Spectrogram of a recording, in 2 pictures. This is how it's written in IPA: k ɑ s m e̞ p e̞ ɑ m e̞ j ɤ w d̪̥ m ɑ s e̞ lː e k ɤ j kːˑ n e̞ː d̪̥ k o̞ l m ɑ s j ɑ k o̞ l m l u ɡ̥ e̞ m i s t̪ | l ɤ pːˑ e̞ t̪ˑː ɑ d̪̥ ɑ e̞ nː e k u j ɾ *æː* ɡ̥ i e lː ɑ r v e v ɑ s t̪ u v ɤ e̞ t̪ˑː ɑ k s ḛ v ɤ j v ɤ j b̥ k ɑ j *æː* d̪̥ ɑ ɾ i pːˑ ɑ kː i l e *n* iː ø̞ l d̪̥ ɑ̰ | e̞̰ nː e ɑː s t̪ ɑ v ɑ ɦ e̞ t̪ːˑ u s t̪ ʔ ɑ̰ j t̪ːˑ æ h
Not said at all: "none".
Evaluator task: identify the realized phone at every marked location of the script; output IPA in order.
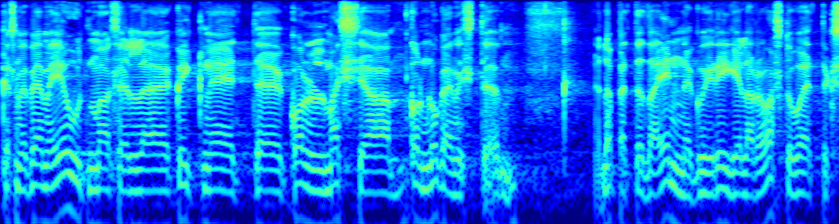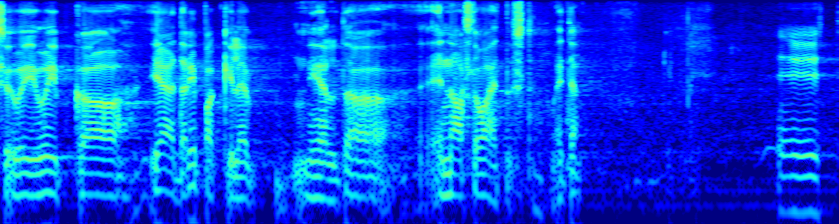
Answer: iː, æː, n

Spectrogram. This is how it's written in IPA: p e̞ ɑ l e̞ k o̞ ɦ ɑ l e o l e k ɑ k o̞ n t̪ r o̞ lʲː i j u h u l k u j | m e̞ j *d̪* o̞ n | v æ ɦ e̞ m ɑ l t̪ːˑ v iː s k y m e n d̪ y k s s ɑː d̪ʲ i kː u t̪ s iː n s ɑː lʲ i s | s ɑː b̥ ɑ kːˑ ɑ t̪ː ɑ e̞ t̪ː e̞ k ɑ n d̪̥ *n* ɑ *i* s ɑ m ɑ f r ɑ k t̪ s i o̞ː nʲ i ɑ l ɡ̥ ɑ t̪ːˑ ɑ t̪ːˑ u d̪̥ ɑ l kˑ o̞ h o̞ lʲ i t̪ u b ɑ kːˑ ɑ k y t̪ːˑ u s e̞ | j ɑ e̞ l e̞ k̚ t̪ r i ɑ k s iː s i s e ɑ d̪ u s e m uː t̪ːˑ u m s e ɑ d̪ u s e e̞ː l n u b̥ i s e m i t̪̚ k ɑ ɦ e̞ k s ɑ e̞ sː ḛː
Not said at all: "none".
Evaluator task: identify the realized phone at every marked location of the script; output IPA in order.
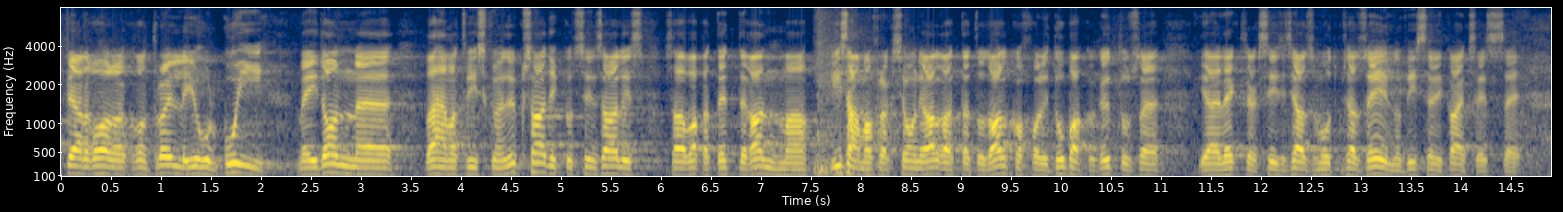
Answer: d̪, m, i

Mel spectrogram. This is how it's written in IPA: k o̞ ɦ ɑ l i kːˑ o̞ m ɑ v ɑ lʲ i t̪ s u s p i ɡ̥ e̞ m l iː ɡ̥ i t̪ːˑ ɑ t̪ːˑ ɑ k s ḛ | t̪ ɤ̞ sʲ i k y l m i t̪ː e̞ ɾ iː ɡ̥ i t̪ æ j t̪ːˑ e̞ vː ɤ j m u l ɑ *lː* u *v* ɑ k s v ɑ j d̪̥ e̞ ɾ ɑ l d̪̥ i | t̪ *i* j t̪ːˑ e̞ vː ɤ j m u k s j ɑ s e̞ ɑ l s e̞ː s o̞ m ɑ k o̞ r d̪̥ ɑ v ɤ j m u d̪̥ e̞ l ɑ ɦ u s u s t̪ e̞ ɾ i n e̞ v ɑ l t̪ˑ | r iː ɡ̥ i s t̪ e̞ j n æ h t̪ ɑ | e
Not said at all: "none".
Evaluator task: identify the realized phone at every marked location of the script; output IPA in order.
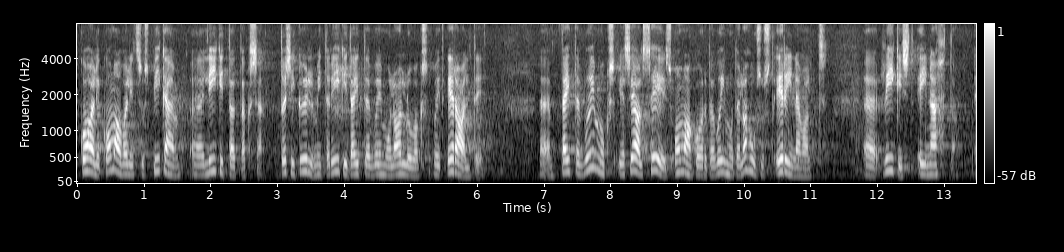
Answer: lː, v, æ

